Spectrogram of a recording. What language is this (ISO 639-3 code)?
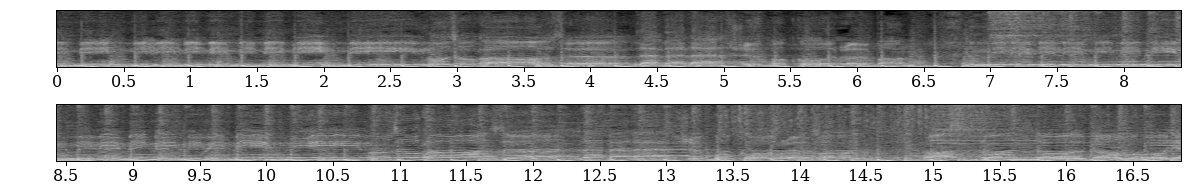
hun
